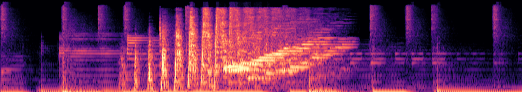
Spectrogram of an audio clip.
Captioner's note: magic sounds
